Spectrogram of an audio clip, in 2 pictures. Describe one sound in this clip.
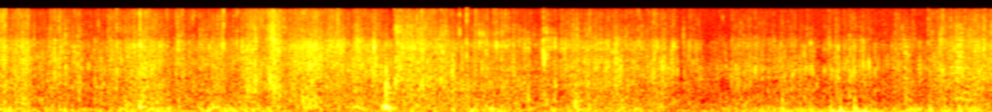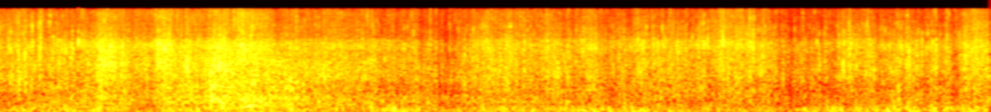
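Plastic gloves crinkle and rustle up close.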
